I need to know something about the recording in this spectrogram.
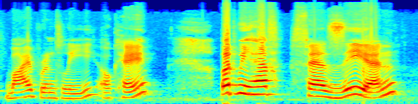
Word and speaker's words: versehen: But we have versehen, versehen, and you can see that in this case the second syllable starts with an S, so this S over here will be pronounced like Z.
